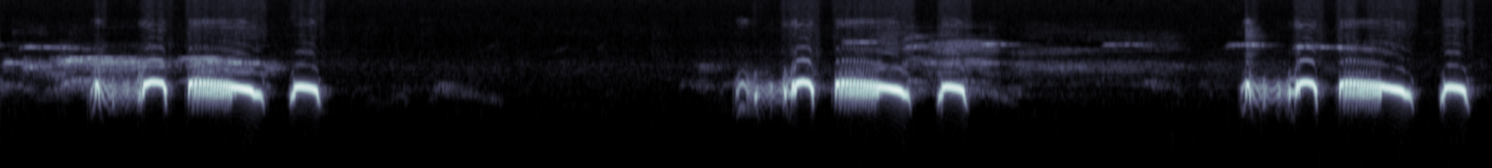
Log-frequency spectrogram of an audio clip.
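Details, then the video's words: Spotted dove giving its cooing and pumping calls to lure other doves, three soft low phrases about four seconds apart, each of short hooked coos and one longer drawn-out, falling coo, with faint extra bird notes above. "Tiếng chim cu gáy đồng nai thúc và gáy gọi căng lửa// Tiếng cu gáy mồi chuẩn"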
